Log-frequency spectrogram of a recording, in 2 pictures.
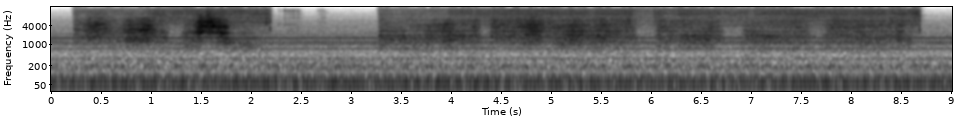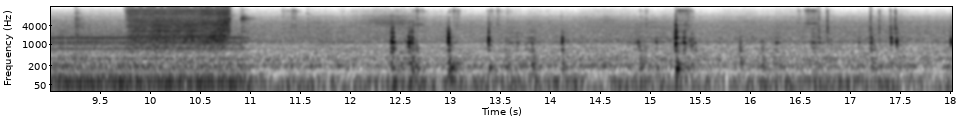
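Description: Airbrush hissing as it sprays paint over a steady motor hum, likely the airbrush compressor. The hiss breaks off twice briefly. About eleven seconds in, the motor stops, leaving light clicks and taps of the airbrush and lure holder being handled.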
